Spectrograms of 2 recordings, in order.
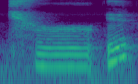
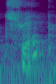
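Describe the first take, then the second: First: Whispered. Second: Said in the usual way. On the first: Shown as a demonstration. Teacher whispering trip before saying it aloud. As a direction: trip whispered under the breath.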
